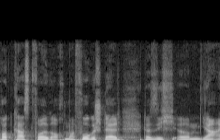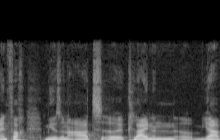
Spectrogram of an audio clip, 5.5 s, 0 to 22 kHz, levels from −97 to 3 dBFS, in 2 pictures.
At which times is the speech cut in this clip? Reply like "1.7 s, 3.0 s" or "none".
none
